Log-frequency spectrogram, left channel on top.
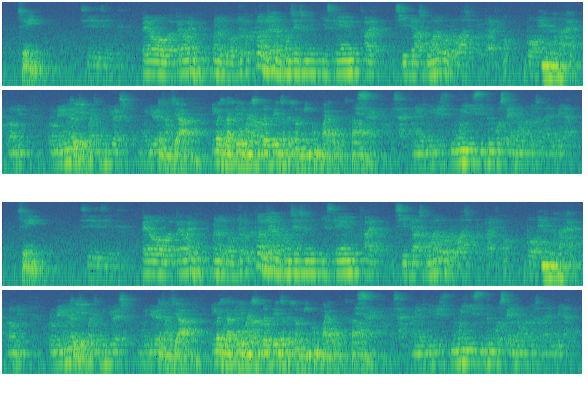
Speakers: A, in the centre; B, on the right (about 35°).
A: Sí,
B: Sí, sí, sí. Pero, pero bueno, bueno, yo, yo creo que podemos llegar a un consenso y, en- y es que, mm, a ver, si te vas como a lo, lo básico, a lo práctico, Bo- eh,
A: ujú,
B: Bogotá, <laughs> Colombia. Colombia en general
A: sí,
B: es un país muy diverso, muy diverso
A: demasiado.
B: en
A: Pues
B: cultura,
A: las regiones yo pienso que son incomparables cada
B: Exacto, exacto, men, es muy difícil, muy distinto un costeño a una persona del Huila,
